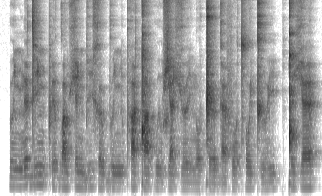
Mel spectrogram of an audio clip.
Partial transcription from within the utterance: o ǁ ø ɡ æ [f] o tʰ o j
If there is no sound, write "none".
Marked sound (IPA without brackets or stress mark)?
f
